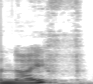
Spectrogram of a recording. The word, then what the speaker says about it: knife: toothbrush, a screwdriver, a knife, and a clothespin. Knife is a tricky word. That K is silent.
